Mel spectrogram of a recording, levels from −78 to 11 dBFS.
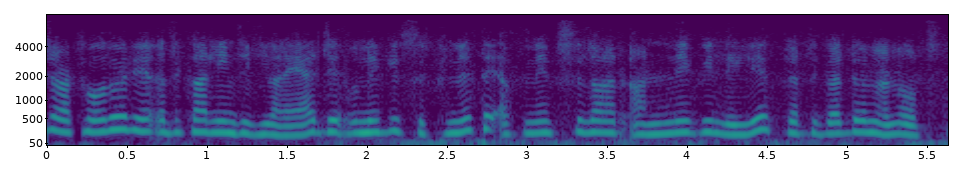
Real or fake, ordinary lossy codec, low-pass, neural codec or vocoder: fake; Opus, 24 kbps; 7.2 kHz; codec, 16 kHz in and 24 kHz out, 0.9 kbps, LongCat-Audio-Codec, fine tuned four codebook decoder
